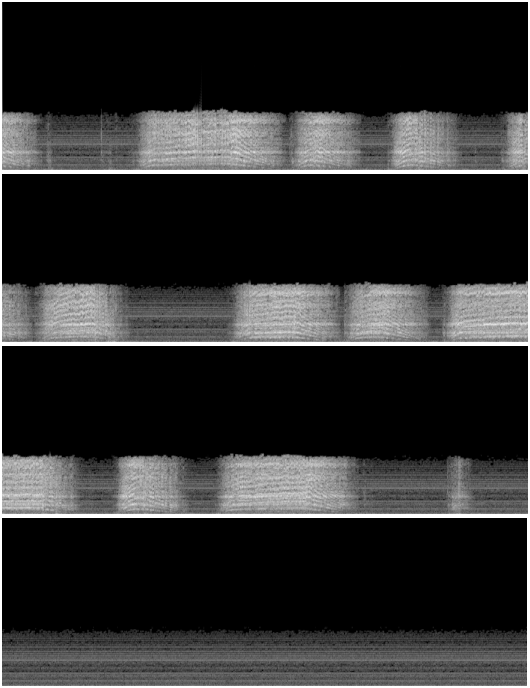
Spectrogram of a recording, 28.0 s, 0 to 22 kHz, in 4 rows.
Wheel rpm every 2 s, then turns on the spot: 30, 110, 30, 30, 40, 90, 90, 100, 90, 30, 0, 0, 0, 0.
none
